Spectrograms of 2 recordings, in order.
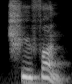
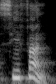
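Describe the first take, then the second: First: The word begins with a 'sh' sound. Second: The word begins with a plain 's' sound. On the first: The speaker calls it right. "pour dire Chufan" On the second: The speaker calls it wrong. "ils vont dire maintenant Sifan"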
